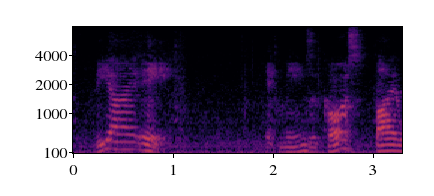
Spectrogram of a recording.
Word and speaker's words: via: Two Latin expressions now which are pronounced in the English manner. The first is via, V-I-A.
